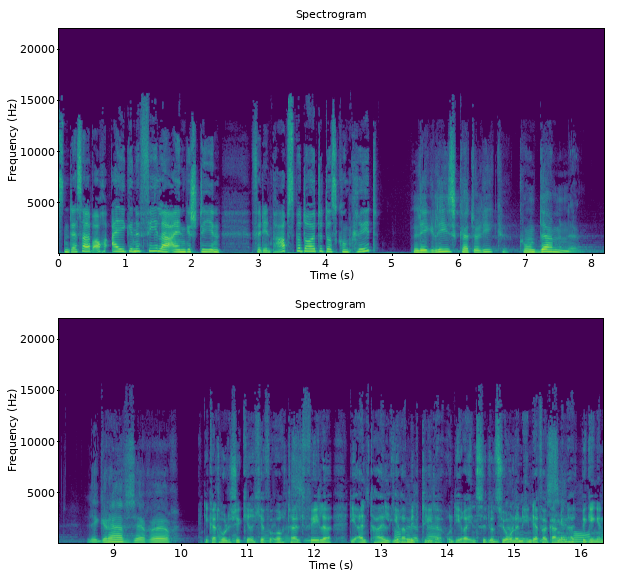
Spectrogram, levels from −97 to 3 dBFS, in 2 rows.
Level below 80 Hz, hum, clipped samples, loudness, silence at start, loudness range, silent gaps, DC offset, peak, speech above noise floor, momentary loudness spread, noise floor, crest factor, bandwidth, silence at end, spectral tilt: -46 dBFS; none; under 0.1%; -22 LUFS; 0 s; 4 LU; none; under 0.1%; -4 dBFS; 34 dB; 10 LU; -55 dBFS; 18 dB; 15.5 kHz; 0 s; -5.5 dB/octave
